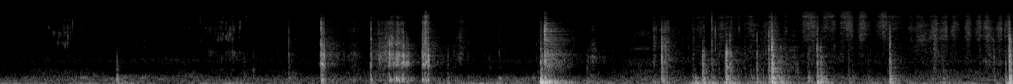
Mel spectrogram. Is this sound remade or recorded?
recorded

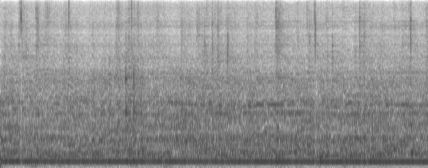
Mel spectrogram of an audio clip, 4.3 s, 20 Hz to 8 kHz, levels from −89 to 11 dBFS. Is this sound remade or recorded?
remade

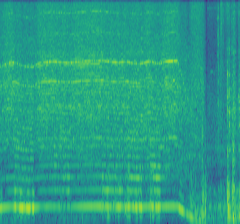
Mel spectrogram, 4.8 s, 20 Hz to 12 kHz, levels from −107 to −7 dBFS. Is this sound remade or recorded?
recorded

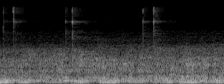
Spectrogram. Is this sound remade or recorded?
remade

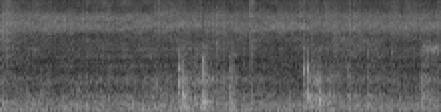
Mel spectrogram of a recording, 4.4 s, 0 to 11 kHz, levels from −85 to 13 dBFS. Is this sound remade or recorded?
remade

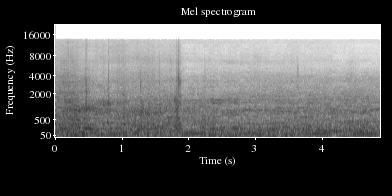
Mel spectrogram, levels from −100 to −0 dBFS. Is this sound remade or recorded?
remade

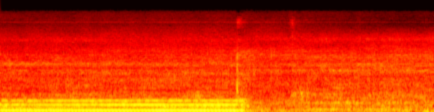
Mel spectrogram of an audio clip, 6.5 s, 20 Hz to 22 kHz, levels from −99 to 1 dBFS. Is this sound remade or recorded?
remade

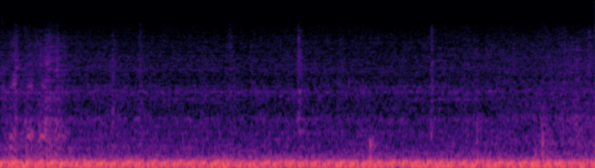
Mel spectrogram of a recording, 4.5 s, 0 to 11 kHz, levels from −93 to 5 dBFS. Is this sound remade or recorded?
recorded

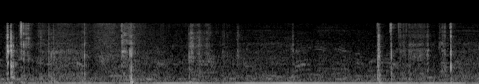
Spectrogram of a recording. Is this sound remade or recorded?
recorded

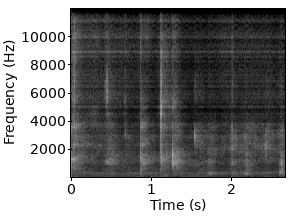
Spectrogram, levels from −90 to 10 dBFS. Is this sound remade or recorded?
remade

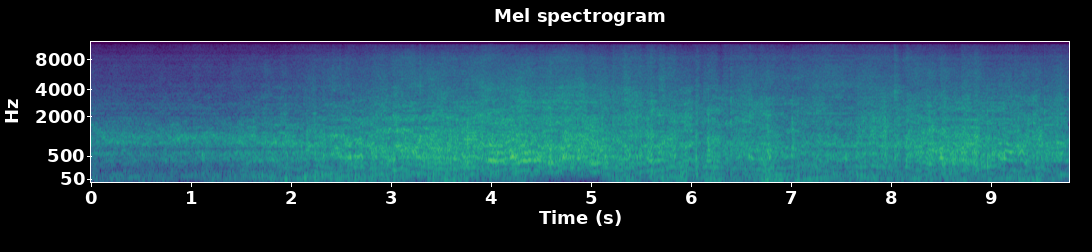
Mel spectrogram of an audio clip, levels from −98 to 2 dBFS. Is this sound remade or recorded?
remade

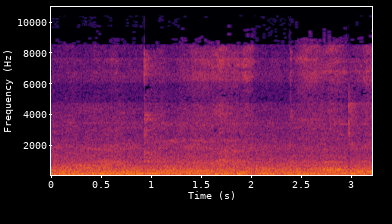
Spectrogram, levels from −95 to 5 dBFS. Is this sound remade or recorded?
recorded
